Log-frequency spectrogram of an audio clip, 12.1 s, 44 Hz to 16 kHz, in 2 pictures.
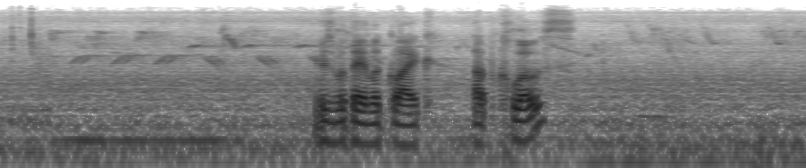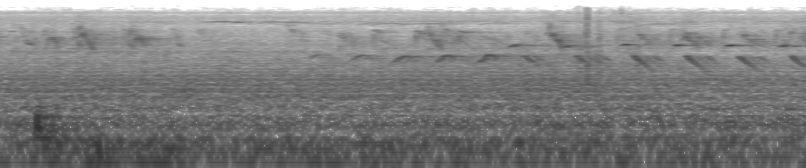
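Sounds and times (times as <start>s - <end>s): songbirds chirping: 0.0s - 12.0s.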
